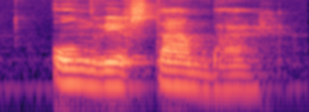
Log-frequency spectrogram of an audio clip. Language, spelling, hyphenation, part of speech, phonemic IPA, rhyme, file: Dutch, onweerstaanbaar, on‧weer‧staan‧baar, adjective, /ˌɔn.ʋeːrˈstaːn.baːr/, -aːnbaːr, Nl-onweerstaanbaar.ogg
- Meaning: irresistible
